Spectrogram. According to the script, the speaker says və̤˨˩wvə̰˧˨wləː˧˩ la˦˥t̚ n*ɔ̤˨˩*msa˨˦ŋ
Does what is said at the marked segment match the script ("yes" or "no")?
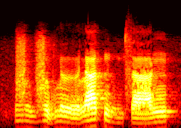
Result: no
